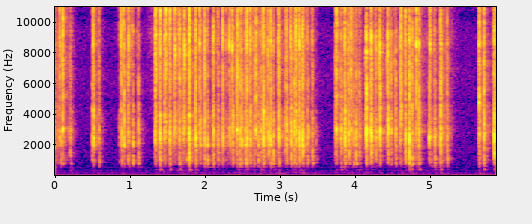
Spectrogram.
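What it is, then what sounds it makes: Plastic mechanical keyboard with clicky switches. Both hands type with their fingertips on a full-size mechanical keyboard with plastic keycaps and blue clicky switches. Bursts of rapid, bright, sharp clicks are separated by brief pauses, with almost no low end. Each keystroke ends crisply with virtually no ring.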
